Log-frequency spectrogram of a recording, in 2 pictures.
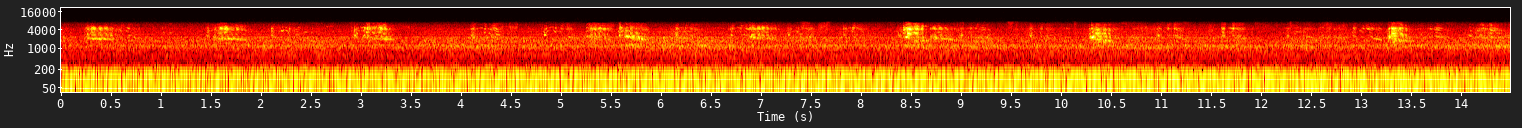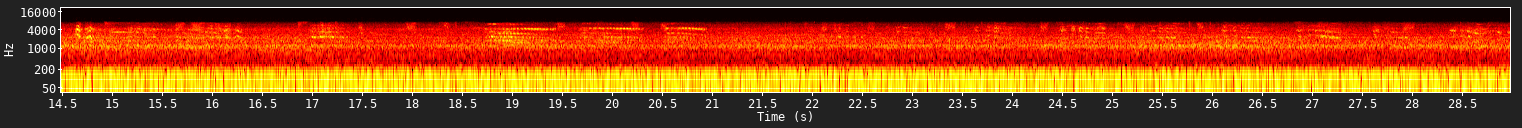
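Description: Wild birds calling in short, sharp notes, many in quick succession over the first twenty seconds and only a few after, over a steady low hum.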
